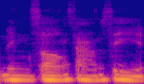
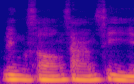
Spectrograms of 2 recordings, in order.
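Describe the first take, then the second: No difference in how they are said.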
